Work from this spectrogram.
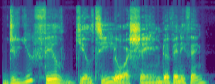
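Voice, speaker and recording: An actor playing a smug, theatrical captain of a sinister prison colony in a radio play, speaking in a pompous, deliberate, condescending way. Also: male voice, on the low side, very animated, slightly rough, full character voice. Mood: coolly authoritative.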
